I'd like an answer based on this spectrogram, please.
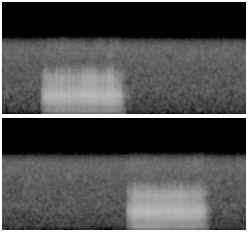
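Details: Sleeping Cavalier King Charles Spaniel named Buddy gives two harsh, droning snores, each about a second long and roughly four seconds apart, with near silence between them.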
